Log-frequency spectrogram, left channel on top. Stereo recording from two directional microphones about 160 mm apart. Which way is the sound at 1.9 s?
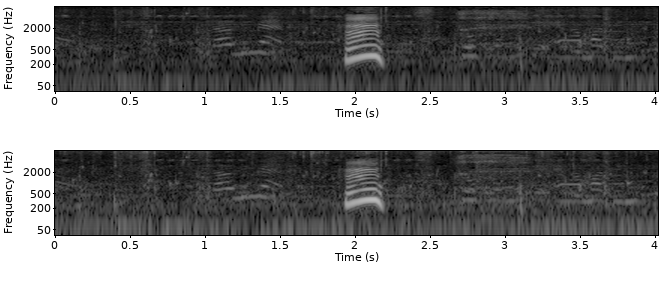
15° left (ahead or behind).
